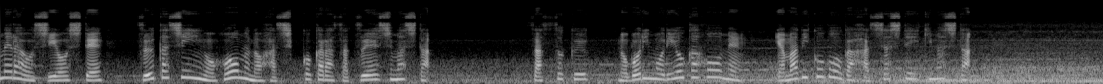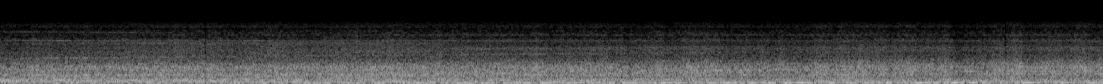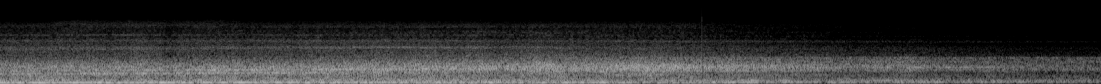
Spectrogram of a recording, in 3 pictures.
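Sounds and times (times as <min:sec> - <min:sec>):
rising train whine: 0:00.0 - 0:33.0
train wheels rumbling on rail: 0:09.1 - 0:32.6.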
